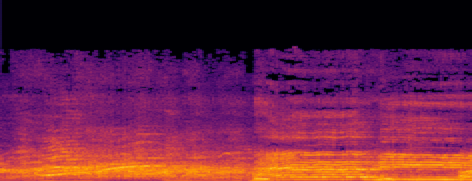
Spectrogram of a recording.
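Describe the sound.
A voice does a short, loud vocal impression with sliding, warbling pitch and cackling bursts, imitating a clucking chicken in a song about farm animals, with no other sounds around it.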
